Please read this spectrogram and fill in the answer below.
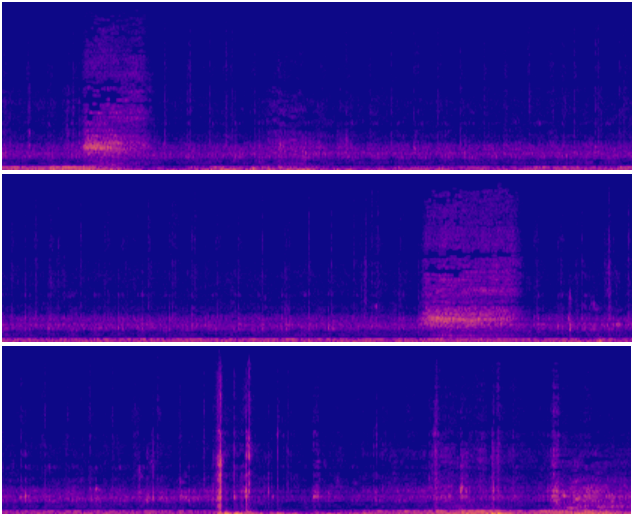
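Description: Underwater sound through a diving camera's housing: a steady low engine-like hum under fine, constant crackling. Two brief hissing rushes come about half a second and seven seconds in, and a few sharp knocks come near the end.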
